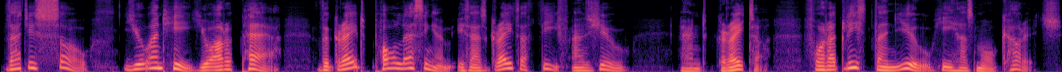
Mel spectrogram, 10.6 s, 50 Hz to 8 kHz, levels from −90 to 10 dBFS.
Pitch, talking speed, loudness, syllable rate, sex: 150 Hz, 160 wpm, -19 LUFS, 4.5 syllables/s, male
